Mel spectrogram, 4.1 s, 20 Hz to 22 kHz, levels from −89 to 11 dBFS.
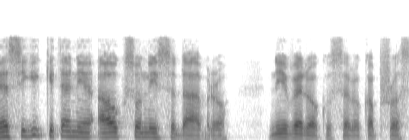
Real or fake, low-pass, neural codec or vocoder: fake; 7.2 kHz; codec, 16 kHz, 0.4 kbps, LongCat-Audio-Codec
